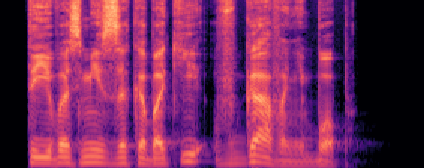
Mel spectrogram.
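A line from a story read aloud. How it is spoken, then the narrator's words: Plain. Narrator (Russian): сказал ему Пинкертон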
